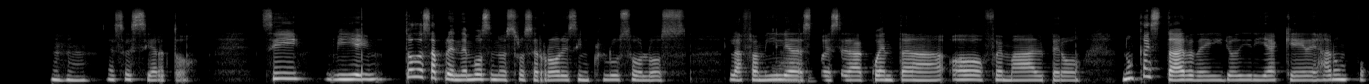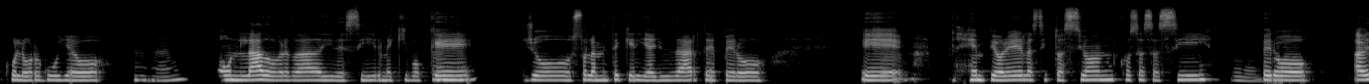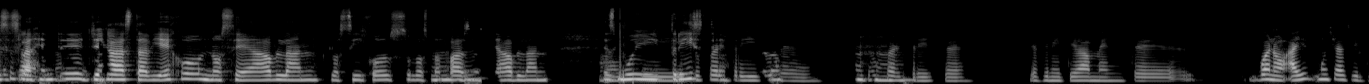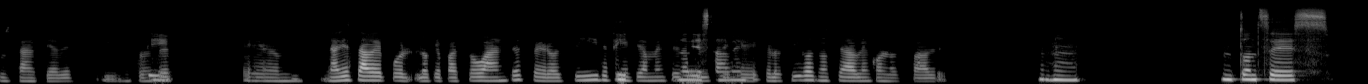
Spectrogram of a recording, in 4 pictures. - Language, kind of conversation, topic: Spanish, unstructured, ¿Deberías intervenir si ves que un familiar está tomando malas decisiones?
- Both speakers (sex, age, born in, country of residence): female, 30-34, United States, United States; female, 35-39, Dominican Republic, United States
- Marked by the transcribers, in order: static; distorted speech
